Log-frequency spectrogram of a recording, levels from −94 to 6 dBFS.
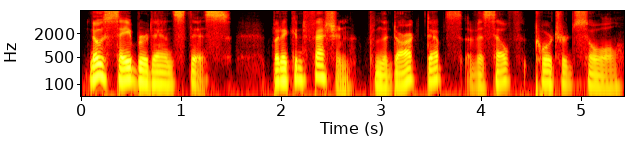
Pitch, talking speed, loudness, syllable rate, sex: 105 Hz, 175 wpm, -21 LUFS, 4.7 syllables/s, male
